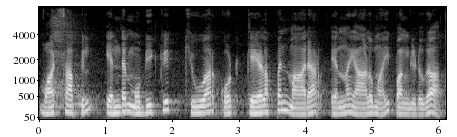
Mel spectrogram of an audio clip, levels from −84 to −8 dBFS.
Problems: none marked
